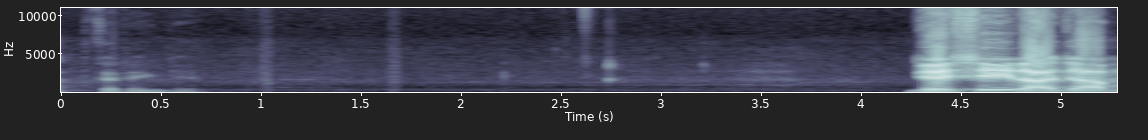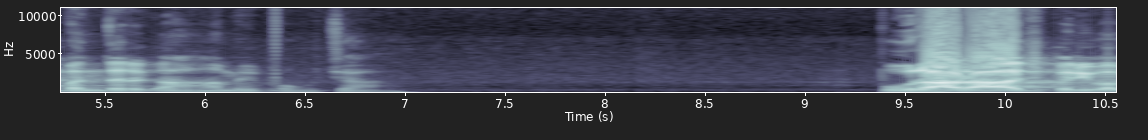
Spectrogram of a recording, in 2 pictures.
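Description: A middle-aged man speaks slowly and solemnly into a microphone, with long pauses.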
